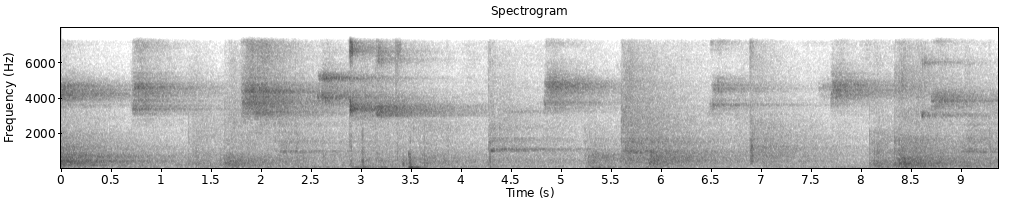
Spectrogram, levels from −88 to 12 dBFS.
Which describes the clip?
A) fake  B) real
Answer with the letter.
B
